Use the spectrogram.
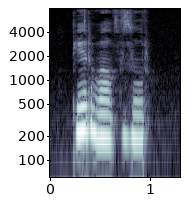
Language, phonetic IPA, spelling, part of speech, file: Polish, [pʲjɛrˈvɔvzur], pierwowzór, noun, LL-Q809 (pol)-pierwowzór.wav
